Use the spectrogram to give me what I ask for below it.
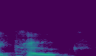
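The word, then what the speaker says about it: خلق: एक को बोलते हैं खल्क, ठीक है? हल्क नहीं रे, खल्क।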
